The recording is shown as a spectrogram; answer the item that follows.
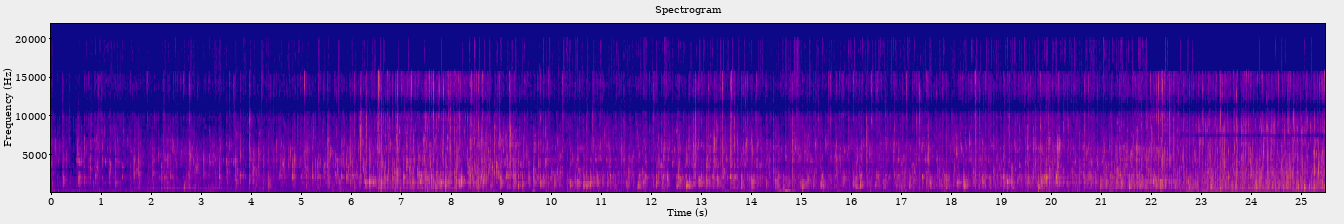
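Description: Pieces of battered shark frying in hot oil, a steady dense crackling sizzle that runs continuously and fairly close, with occasional stirring.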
